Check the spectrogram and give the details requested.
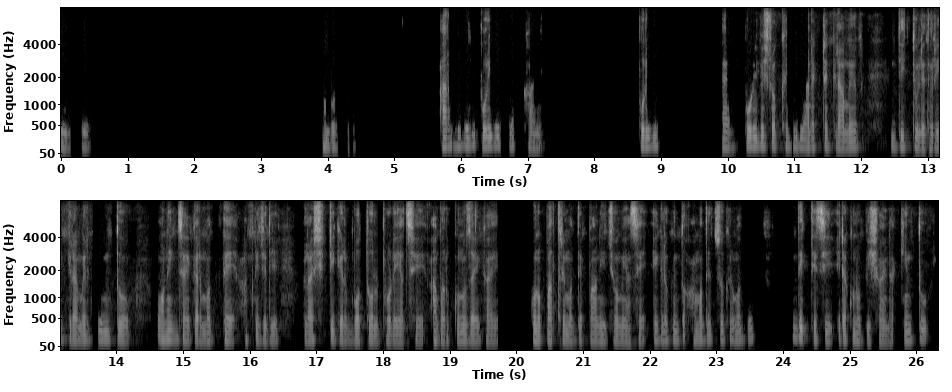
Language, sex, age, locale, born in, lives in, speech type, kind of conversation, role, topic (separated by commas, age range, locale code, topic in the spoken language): Bengali, male, 25-29, bn-BD, Bangladesh, Bangladesh, conversation, unstructured, none, পরিবেশ রক্ষায় ছোট ছোট কাজ কীভাবে সাহায্য করে?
